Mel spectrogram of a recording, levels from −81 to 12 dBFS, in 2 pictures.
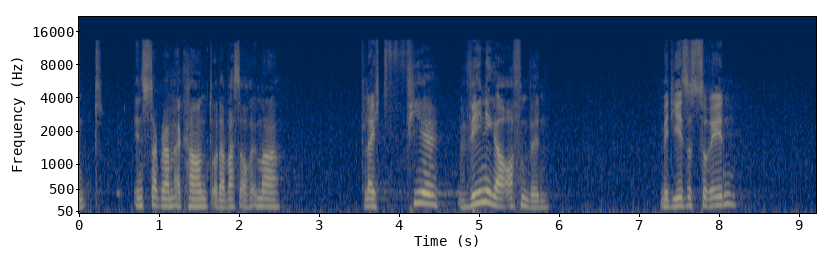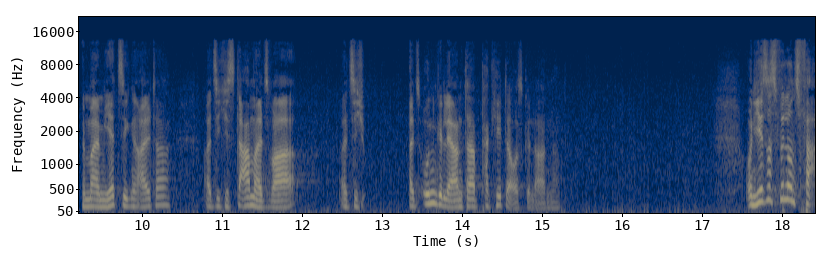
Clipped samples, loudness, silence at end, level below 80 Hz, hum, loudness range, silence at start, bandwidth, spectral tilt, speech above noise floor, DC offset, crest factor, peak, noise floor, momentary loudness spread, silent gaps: under 0.1%; -26 LUFS; 0 s; -56 dBFS; none; 5 LU; 0 s; 14 kHz; -4.5 dB/octave; 31 dB; under 0.1%; 22 dB; -6 dBFS; -57 dBFS; 16 LU; none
